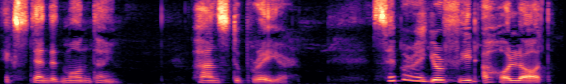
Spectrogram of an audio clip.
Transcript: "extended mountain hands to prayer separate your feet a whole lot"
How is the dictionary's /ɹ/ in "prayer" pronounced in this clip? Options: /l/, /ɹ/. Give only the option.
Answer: /ɹ/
